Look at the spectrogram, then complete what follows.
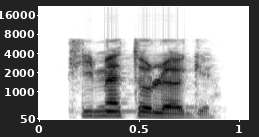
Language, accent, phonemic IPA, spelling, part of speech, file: French, France, /kli.ma.tɔ.lɔɡ/, climatologue, noun, LL-Q150 (fra)-climatologue.wav
- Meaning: climatologist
